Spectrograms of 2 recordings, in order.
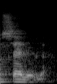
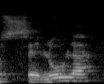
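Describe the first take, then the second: First: Said in the usual way. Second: Celula stressed on LU, ce-LU-la; wrong middle stress. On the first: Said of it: "Yo digo célula". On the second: Shown as a demonstration. Teacher showing how not to say it, celula stressed on LU. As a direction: lift and stretch LU in celula. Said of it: "Yo no digo celula".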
